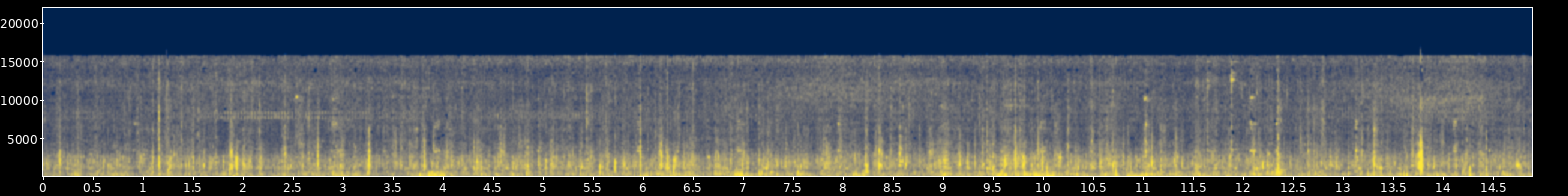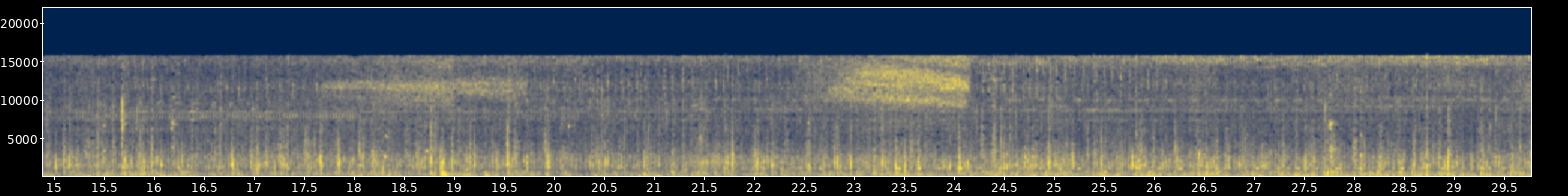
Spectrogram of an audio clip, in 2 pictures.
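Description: Harness chains jingle with each step.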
